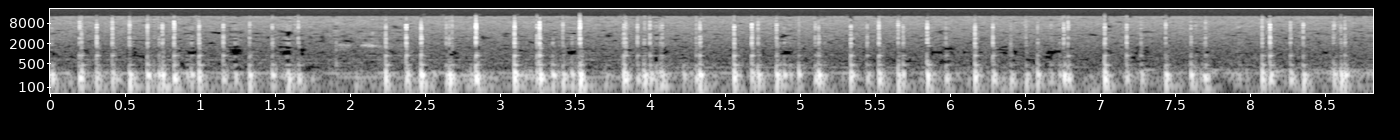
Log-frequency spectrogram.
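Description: Long nails on both hands tap and scratch the sides of a clear, crackle-textured glass jar that sits hollow and empty, upside down over a microphone. A steady stream of quick, dry clicks and scratchy patter rides on a hollow, low resonance that dies away almost instantly after each tap, with faint bright ticks on top.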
